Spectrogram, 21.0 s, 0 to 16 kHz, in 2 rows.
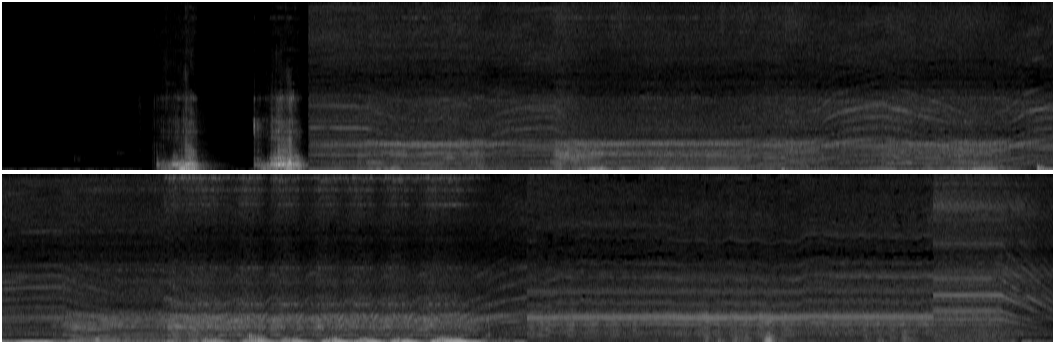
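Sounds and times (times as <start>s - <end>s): rotary tool wire brush whining: 1.6s - 21.0s.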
